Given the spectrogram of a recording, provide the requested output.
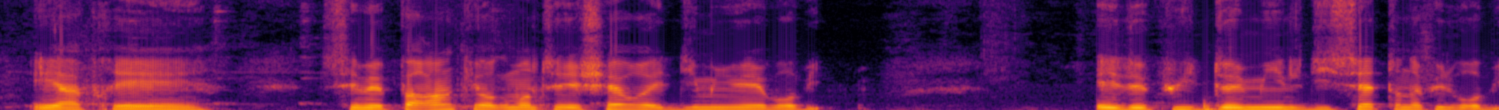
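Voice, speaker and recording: The voice moves at a moderate pace in a monotone, flat intonation, broken by long, frequent pauses. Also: man, fairly high pitch for a man. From Drôme, France. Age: 30s. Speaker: goat farmer. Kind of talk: casual Q&A chat.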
